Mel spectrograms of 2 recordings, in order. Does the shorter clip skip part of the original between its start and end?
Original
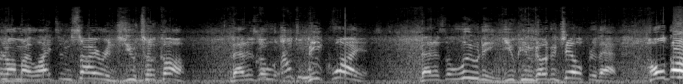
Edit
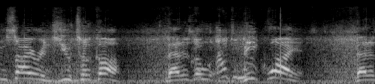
no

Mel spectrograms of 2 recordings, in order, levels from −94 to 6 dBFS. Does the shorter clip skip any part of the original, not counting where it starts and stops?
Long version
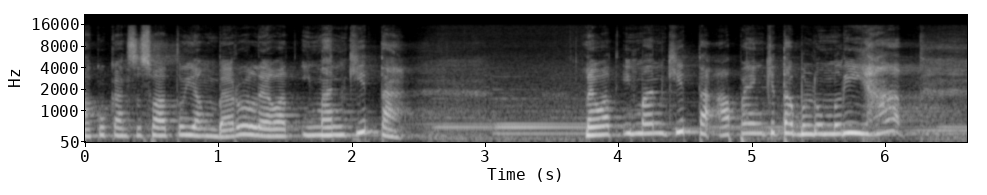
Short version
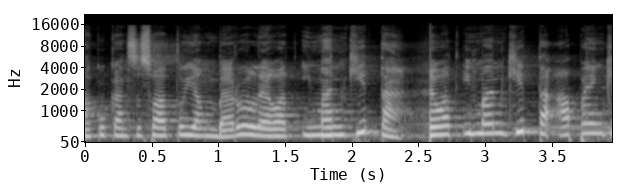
yes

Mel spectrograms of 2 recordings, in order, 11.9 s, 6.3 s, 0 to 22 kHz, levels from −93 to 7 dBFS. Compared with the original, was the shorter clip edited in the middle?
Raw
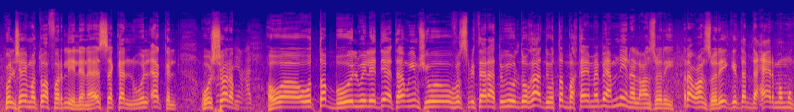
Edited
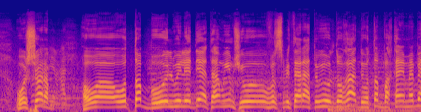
no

